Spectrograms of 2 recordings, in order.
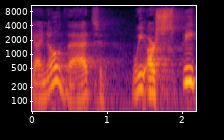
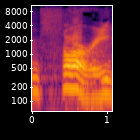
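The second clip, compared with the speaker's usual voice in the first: mock grudging mutter through clenched teeth; 3 dB louder than usual. Describing a child told by parents to apologize to a sibling, imitating a gritted-teeth mutter. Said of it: "mutters through gritted teeth".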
